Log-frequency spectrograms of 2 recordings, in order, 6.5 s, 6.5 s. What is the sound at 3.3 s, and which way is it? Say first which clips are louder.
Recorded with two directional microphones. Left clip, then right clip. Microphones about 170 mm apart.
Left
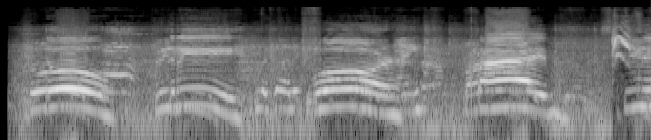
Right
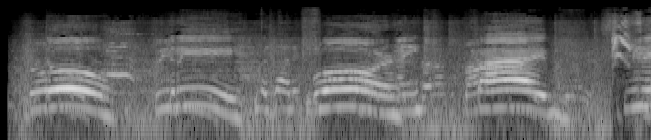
A man's voice: left 7 dB; 10° right (ahead or behind).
